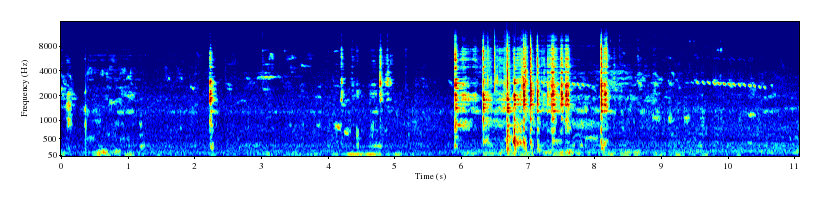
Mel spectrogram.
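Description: Slotted steel spoon clinking and scraping against a steel cooking pot as rice is stirred and served: a single knock about two seconds in, a fast run of clinks in the middle, then one more knock.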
